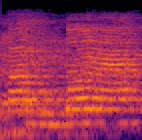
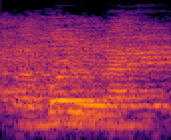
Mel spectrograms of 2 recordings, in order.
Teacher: Sini ada lam berharakat sukun dan lam berharakat fathah. Cara membacanya ditekan. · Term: tasdid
